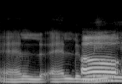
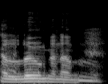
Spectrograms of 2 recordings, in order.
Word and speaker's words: aluminium: Look, gentlemen, I couldn't spell aluminium properly if I said it like aluminum.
